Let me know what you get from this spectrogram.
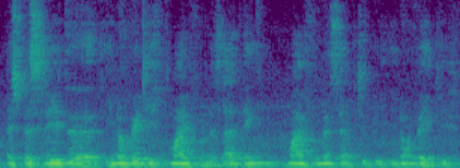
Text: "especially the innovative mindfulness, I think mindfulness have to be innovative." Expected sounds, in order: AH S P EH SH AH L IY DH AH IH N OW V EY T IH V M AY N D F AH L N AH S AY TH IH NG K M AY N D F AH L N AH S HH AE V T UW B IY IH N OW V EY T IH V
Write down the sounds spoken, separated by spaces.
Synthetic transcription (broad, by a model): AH S P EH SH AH L IY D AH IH N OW V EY T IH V M AY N F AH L N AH S AY T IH NG K M AY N F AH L N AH S HH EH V T UW B IY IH N OW V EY T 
